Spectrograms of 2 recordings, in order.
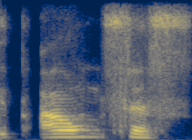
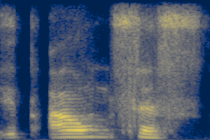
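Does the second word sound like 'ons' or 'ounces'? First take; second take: ounces; ounces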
